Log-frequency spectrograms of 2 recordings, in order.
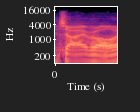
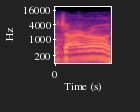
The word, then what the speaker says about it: gyro: I eat hot dogs, I drink coffee, and I eat a gyro, right? And I was like, it's not called a gyro? It's like, no, it's called gyro. The G is silent.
